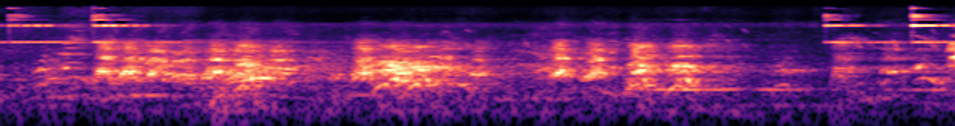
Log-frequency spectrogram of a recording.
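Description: A dog barking in several separate bursts.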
